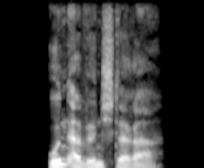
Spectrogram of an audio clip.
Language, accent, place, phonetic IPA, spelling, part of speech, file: German, Germany, Berlin, [ˈʊnʔɛɐ̯ˌvʏnʃtəʁɐ], unerwünschterer, adjective, De-unerwünschterer.ogg
- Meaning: inflection of unerwünscht: 1. strong/mixed nominative masculine singular comparative degree 2. strong genitive/dative feminine singular comparative degree 3. strong genitive plural comparative degree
